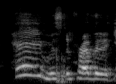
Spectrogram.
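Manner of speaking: tentatively approach the boss; timid staffer. Pretend. Staffer asking to check the president's wording, mock timid. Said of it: "somebody like".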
